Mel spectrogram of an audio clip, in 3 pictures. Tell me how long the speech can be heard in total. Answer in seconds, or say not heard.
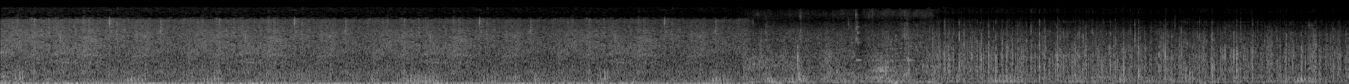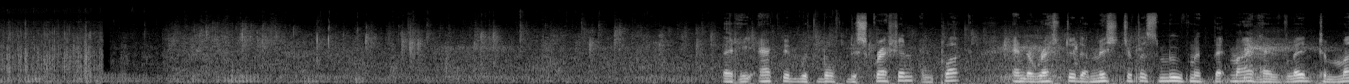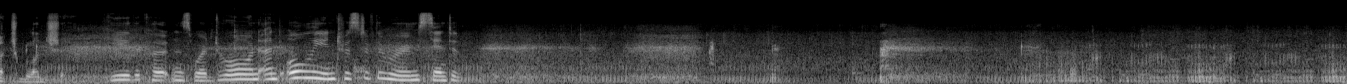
11 s.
